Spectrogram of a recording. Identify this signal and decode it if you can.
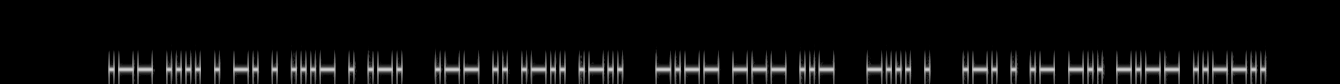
Morse code, heard as a keyed tone, about 25 wpm, 700 Hz. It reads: WHENEVER WILL YOU BE READY?
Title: Sentences from Top 1200 Words 25wpm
